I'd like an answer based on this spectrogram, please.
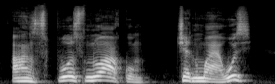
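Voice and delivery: harsh scolding. Acting out a parent snapping at a pleading child, mock raised, harsh tone. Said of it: "Îi spui pe un ton ridicat și aspru".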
